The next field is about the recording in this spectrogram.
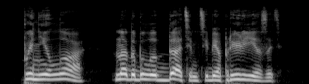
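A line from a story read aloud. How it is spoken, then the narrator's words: Furious ringing bark. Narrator (Russian): Звенящим от ярости голосом рявкнула я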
